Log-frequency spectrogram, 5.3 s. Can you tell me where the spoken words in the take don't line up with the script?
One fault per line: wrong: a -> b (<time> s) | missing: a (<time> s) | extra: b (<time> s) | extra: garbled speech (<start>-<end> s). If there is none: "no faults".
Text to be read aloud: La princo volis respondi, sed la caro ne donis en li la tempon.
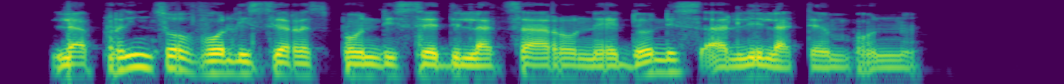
wrong: en -> al (3.6 s)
